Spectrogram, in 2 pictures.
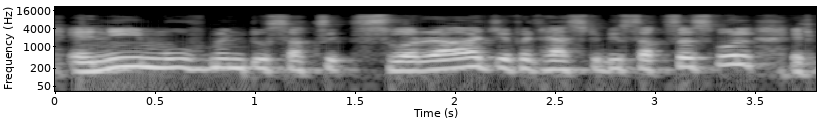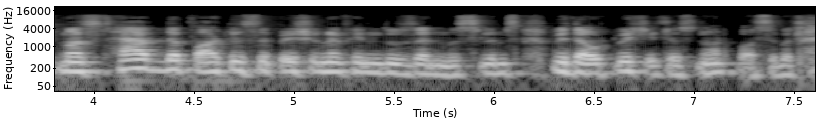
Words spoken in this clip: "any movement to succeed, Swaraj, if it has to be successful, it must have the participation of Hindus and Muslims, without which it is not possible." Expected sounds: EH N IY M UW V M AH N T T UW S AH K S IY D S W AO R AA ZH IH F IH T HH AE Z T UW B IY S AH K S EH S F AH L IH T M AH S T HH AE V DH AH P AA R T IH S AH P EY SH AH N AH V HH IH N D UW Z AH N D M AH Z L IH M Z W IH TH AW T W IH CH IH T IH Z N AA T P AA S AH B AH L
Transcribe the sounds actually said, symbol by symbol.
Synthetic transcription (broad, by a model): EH N IY M UW V M AH N T T UW S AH K S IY S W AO R AA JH IH F IH T HH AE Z T UW B IY S AH K S EH S F AH L IH T M AH S T HH AE V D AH P AA R T IH S AH P EY SH AH N AH V HH IH N D UW Z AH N D M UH S L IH M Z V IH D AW T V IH CH IH T IH Z N AA T P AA S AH B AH L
